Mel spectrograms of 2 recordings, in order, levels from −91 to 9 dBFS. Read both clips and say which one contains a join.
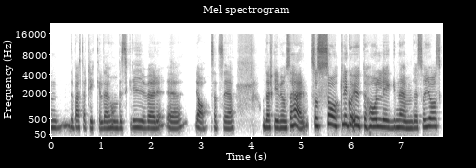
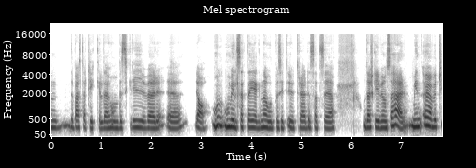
first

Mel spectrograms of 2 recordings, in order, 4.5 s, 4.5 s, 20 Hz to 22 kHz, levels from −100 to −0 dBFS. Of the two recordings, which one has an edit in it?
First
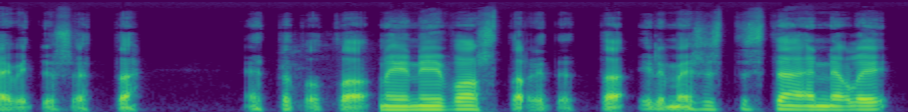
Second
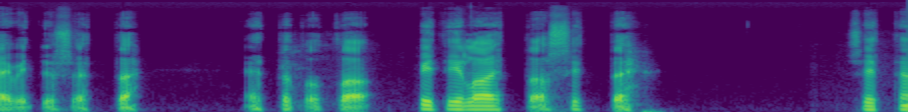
first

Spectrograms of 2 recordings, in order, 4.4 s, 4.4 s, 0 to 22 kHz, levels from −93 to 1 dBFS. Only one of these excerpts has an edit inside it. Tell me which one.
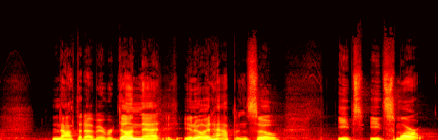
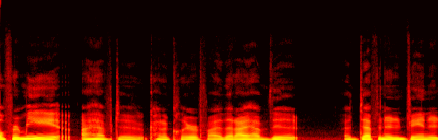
first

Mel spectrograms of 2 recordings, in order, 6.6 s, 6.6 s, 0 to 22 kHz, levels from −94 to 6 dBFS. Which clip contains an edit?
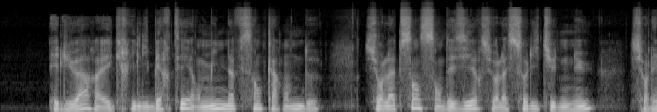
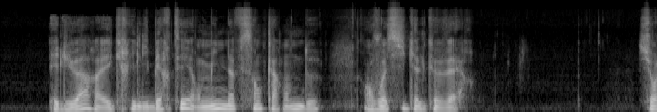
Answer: first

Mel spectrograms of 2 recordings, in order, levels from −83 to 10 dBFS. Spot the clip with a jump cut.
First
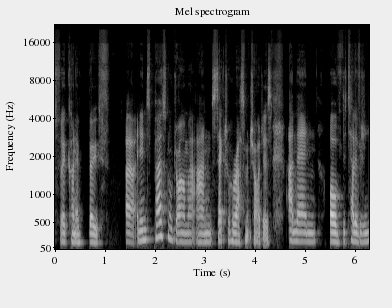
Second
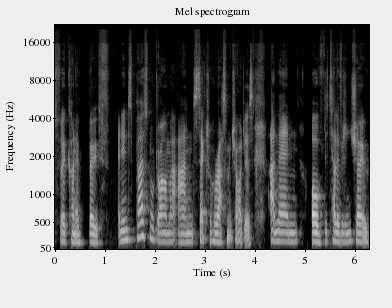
second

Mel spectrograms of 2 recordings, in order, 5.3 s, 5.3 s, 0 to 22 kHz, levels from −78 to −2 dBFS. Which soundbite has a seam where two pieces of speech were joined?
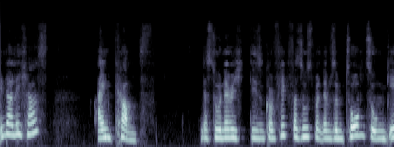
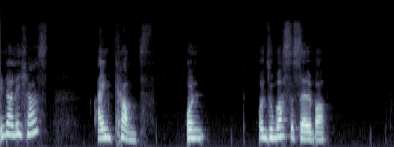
second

